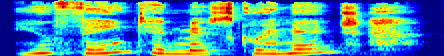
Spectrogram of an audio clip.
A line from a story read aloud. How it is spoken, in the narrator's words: Alice and Lou said tearfully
